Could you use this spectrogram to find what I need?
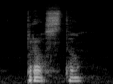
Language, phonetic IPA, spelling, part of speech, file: Polish, [ˈprɔsta], prosta, noun / adjective, LL-Q809 (pol)-prosta.wav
